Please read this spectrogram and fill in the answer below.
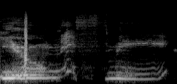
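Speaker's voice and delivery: stretched-out, incredulous "You miss me?"; slow disbelieving echo. Retold or imitated. Imagining her own reply to Colin, slow and incredulous. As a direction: drag it out in disbelief. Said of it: "I would be like".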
